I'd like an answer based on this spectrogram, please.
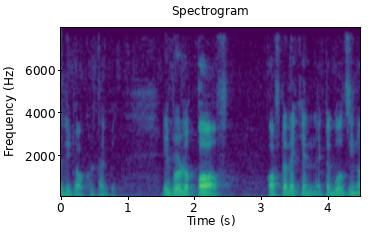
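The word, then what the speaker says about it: ق: অক্ষর থাকবে, এটা হলো কফ। শেষের কফ, শুরুর কফ, আরেকটা হলো মাঝের কফ, কফটা একদম গলার ভিতর থেকে একটু ধাক্কা দিয়ে উচ্চারণ করতে হবে, কফ, এটা কফ।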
